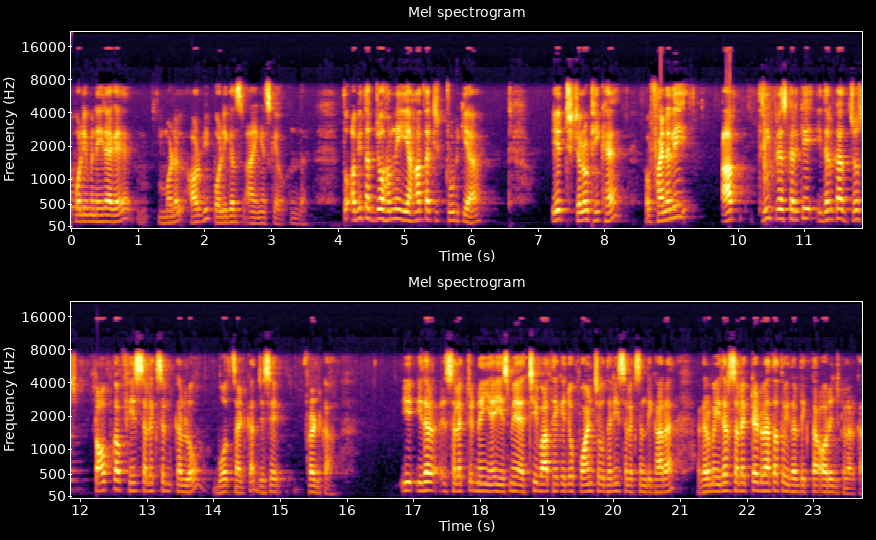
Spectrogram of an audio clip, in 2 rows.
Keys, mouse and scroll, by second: 10.3 3, 11.7-13.9 drag, 13.9-19.6 shift+drag.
